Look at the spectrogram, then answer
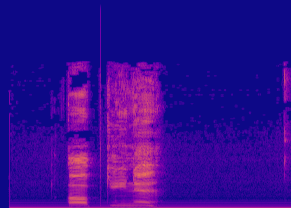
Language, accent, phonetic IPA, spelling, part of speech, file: Persian, Iran, [ʔɒːb.ɡʲiː.né], آبگینه, noun, Fa-آبگینه.ogg
- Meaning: 1. glass (substance) 2. glass (drinking vessel) 3. mirror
